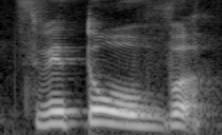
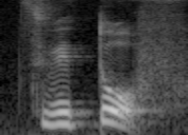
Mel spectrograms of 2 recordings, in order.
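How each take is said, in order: First: The word ends with a voiced v sound. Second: The word ends with a voiceless f sound. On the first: The speaker calls it wrong. "We do not say цветов" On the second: The speaker calls it right. "V at the end of the word turns into f"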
